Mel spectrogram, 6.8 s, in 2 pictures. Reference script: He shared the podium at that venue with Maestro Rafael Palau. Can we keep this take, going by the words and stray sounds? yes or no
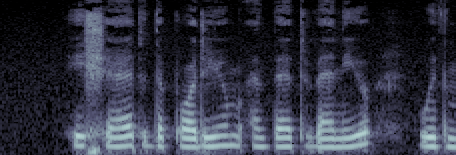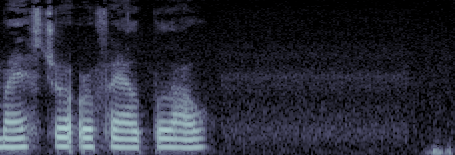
yes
